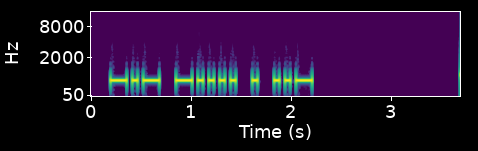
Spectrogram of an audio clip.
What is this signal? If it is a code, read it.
Morse code, heard as a keyed tone, about 22 wpm, 700 Hz. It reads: K6EU
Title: K1USN SST QSO Practice - 22wpm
